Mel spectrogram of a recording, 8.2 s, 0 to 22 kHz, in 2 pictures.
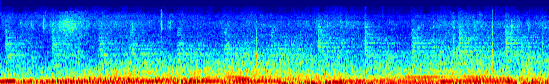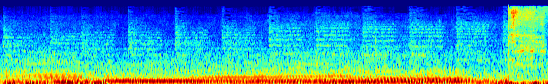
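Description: Volkswagen Arteon 2.0 TSI in 280-horsepower R-Line form accelerating hard, its engine note climbing through steady rising harmonics across several gear pulls, loud and continuous with no talk.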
